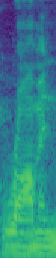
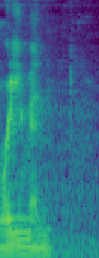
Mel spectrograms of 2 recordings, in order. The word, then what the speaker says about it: ramen: Apparently, I I didn't know that, but they will lose their consistency like true like ramen noodles. I knew a person in high school used to call him Raymond Raymond noodles.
